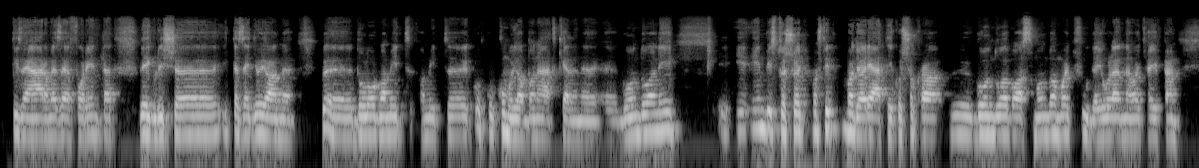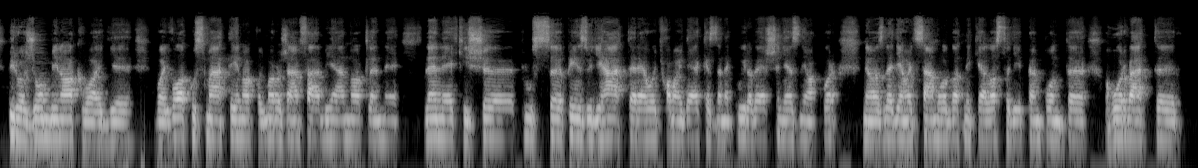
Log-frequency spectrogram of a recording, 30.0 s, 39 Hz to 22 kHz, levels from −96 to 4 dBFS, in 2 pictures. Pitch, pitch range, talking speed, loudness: 125 Hz, 120-135 Hz, 155 wpm, -26 LUFS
